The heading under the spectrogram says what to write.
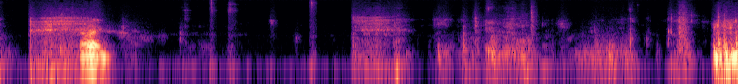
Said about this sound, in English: And, of course, the delicious crunchy chocolate. Mm-hmm. That's a crunchy cookie.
